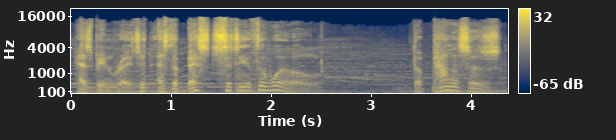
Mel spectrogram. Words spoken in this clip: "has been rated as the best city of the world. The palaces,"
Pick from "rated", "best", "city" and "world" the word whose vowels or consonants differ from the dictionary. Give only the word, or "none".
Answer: none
